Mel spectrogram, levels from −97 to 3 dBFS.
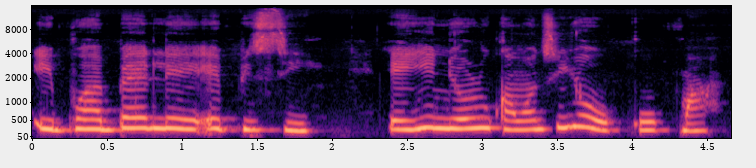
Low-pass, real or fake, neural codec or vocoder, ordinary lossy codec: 14.4 kHz; real; none; none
